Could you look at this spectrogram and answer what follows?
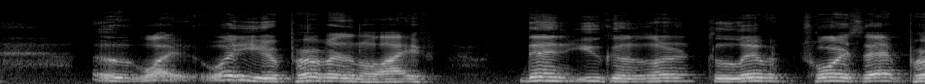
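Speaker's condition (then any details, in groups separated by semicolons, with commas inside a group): ALS; bulbar onset, slurred speech first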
